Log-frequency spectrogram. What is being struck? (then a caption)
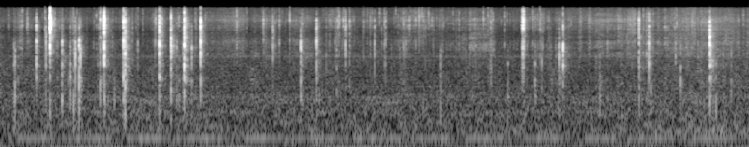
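Paper tea bag sachet. A small, flat paper tea bag sachet is held in both hands and bent and crinkled with the fingertips and long nails. Quiet, sharp, bright crinkles and crisp clicks come in scattered bursts, each dying away almost instantly. A faint low hum runs steadily underneath.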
